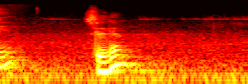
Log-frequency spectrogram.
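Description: A woman exclaims in surprise, as a short question.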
